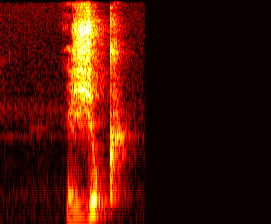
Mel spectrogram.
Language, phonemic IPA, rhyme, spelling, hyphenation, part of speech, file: Dutch, /zuk/, -uk, zoek, zoek, adjective / verb, Nl-zoek.ogg
- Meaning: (adjective) lost, missing, gone; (verb) inflection of zoeken: 1. first-person singular present indicative 2. second-person singular present indicative 3. imperative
